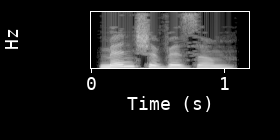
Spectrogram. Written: menshevism

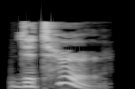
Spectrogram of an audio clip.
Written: deter

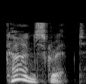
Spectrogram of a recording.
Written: conscript

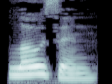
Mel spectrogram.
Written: lozen

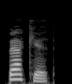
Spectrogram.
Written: beckett

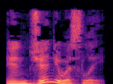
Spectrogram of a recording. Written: ingenuously

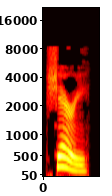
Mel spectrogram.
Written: Sherree

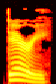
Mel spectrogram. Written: dary

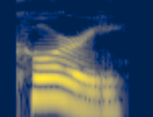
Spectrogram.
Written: cory

